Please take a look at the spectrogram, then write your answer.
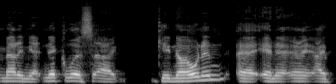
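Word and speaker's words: Godignon: him yet Nicholas uh gonan and I'm butchering it because it's a French name it's spelled g o d i g n o n gon okay um who's a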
